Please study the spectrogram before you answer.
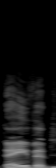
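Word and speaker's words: d4vd: Do you pronounce it David?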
